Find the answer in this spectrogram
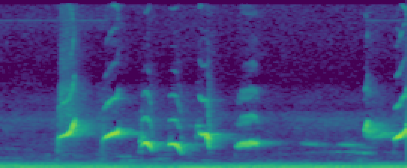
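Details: Greater green leafbird song intended for training young birds to sing: scattered clear whistles, some rising and some dipping, separated by short gaps, with a soft low background hum.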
